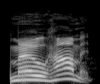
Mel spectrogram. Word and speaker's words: Mohammed: Mohammed.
